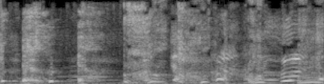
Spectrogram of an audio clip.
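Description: Several short, harsh acted cough bursts from an adult, followed by tonal voiced sounds with an advertisement-style sound bed; a cough.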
